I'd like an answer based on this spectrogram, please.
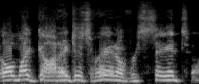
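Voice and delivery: mock, put-on horror and shock. Describing a replay to a friend, imitating fake shock. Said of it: "he's doing the whole fake, like".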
